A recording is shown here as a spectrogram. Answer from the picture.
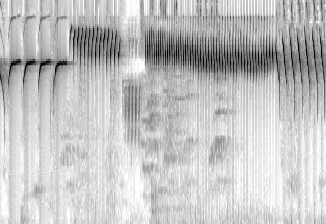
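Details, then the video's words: Russian canary, bred for singing, strings together rising whistled notes, a bright trill, a brief lower buzzy rattle, then a long rolling high trill and falling chips. "Red trees Canary Singing"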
